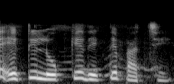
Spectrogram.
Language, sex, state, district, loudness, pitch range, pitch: Bengali, female, West Bengal, Darjeeling, -14 LUFS, 205-280 Hz, 235 Hz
